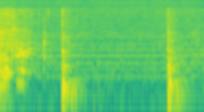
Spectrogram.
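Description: Two light fingertip taps on the plastic case of a plug-in Plug & Safe vibration-sensor unit, about a second apart, testing whether the sensor picks up a tap and trips.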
